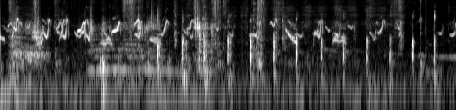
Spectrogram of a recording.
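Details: Grey francolin chicks calling to their mother while being fed; a busy run of sharp, high chirps and short upslurred peeps, many overlapping, with a few lower clucking notes.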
